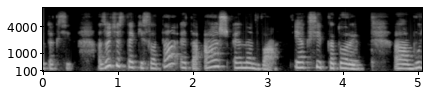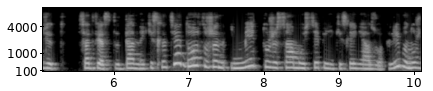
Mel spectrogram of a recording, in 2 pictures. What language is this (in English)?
Russian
